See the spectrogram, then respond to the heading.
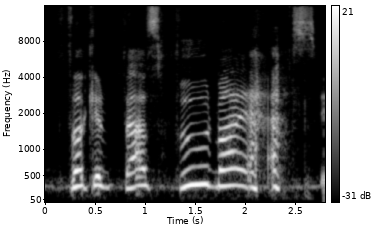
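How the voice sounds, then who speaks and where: A put-on character voice in a Scottish accent rings out at a high pitch. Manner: indignant, gruff.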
